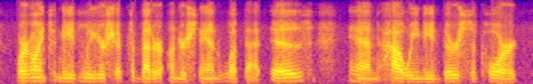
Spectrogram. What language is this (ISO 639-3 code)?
eng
